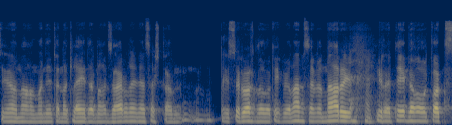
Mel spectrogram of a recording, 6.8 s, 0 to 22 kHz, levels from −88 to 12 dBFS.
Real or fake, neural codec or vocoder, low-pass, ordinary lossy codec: fake; codec, 24 kHz, 1 kbps, SNAC; 10.8 kHz; Opus, 24 kbps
